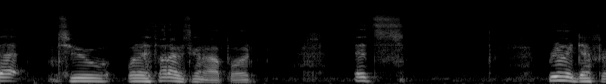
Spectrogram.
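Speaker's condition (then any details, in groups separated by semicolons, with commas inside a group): Cerebral palsy; drop foot; takes gabapentin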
